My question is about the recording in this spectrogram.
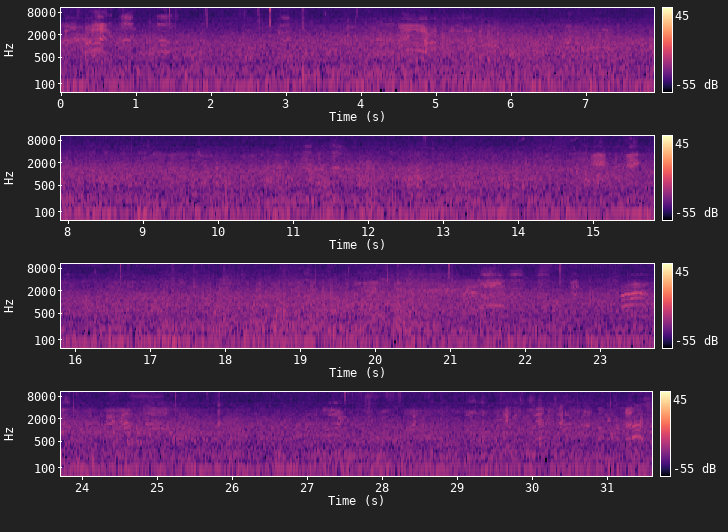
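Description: Soccer pitch ambience: players' distant shouts and calls over a steady low rumble, with scattered short high calls.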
